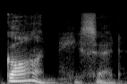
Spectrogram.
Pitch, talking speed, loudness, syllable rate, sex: 110 Hz, 140 wpm, -20 LUFS, 2.7 syllables/s, male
